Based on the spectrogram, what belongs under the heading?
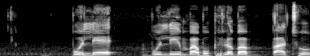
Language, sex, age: Southern Sotho, female, 19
